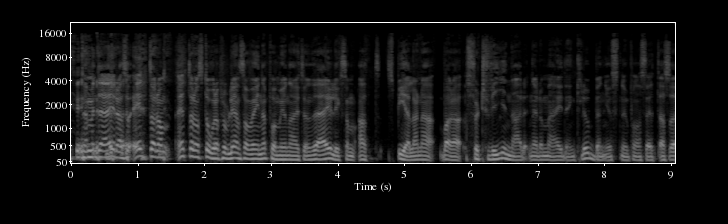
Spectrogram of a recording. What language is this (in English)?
Swedish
